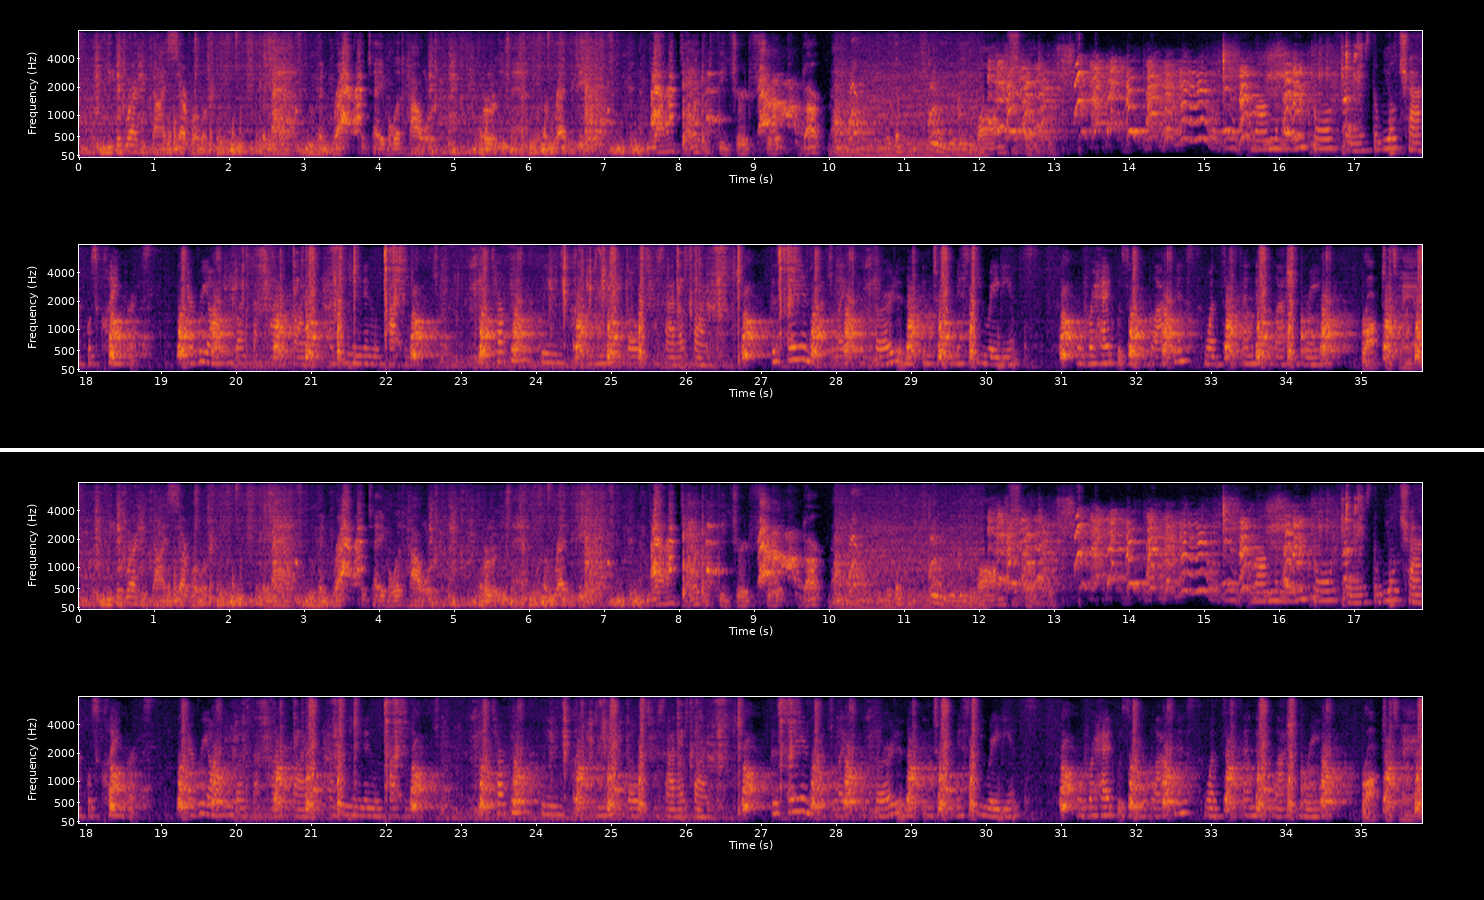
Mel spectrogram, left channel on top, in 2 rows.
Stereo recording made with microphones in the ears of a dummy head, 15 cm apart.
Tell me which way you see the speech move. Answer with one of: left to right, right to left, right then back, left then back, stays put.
stays put.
